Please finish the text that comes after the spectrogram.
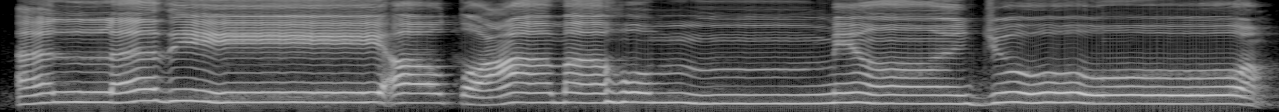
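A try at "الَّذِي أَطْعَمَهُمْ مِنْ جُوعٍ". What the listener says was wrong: Ya, boleh ditambah lagi dengungnya sedikit sini. Min ju'.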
